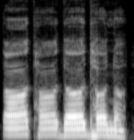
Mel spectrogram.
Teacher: जितने भी आप ता वर्ग के शब्द बोलोगे तो सभी को बोलने समय जो हमारी जीभ है वो आप कहीं ना कहीं देखोगे कि दांतों से कहीं ना कहीं टच हो रही है।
